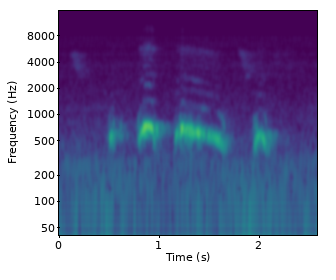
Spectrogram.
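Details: One full coo phrase from a spotted dove of the Thai vân rồng type: a soft opening note, a loud round coo, a long falling slurred coo, then a quieter final note, all low-pitched and mellow.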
